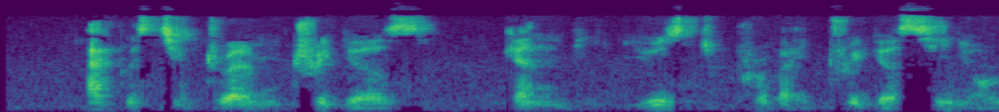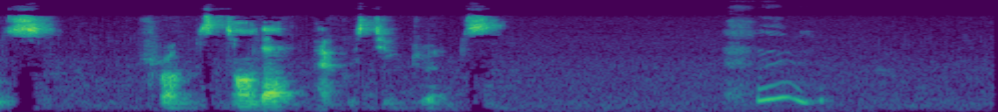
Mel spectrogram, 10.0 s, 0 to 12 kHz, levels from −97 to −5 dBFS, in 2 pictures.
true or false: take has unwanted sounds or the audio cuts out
true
